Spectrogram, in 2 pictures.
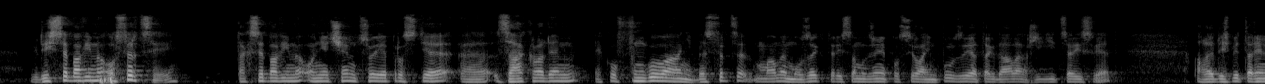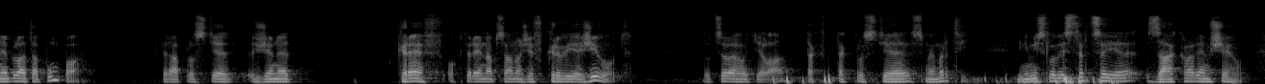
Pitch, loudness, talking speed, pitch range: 135 Hz, -33 LUFS, 155 wpm, 125-150 Hz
